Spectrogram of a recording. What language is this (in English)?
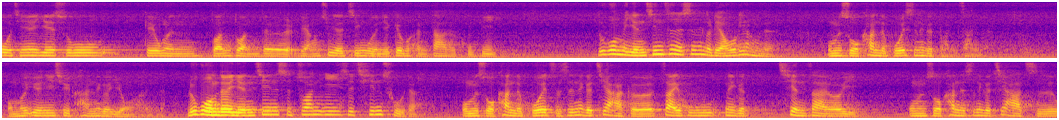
Chinese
